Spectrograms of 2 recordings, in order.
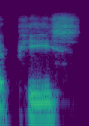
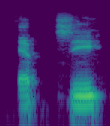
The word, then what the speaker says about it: Appice: But I wouldn't go by Appice, Epsi, Apache. I'd go by APICE. Hey Lee, let's hear your version. How do you pronounce it? I thought it was a piece.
